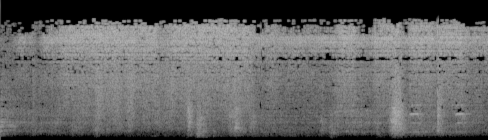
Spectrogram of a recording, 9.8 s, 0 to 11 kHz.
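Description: A steady, high-pitched air hiss from an Izukyu 8000 series train, running between Izu-Kogen and Izukyu-Shimoda, runs throughout, with several brief louder bursts and surges of venting layered over it, and no voices.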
